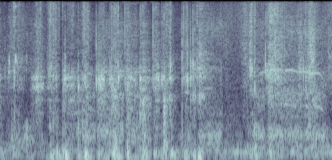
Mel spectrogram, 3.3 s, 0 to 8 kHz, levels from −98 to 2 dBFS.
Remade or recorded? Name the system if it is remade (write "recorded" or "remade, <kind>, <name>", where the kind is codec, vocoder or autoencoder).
recorded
